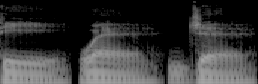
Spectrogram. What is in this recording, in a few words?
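"tiweje", concatenated syllables; Affixing experiment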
